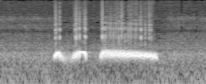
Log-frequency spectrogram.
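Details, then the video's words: Live decoy spotted dove giving long calls: two short clipped coos in quick succession, then one sustained, even coo lasting about half a second, loud and close against a quiet low hum. "เสียงนกเขาใหญ่ ต่อสดเรียกยาวๆ"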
